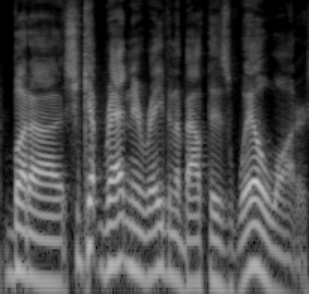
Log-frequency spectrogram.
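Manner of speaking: ordinary talk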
